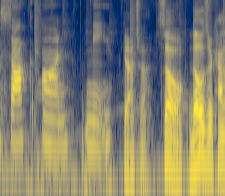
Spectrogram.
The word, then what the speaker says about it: Saucony: how to say this saucony i don't know if it's soccer nearest taconi it's talking like you're supposed to think of sock on me gotcha so those are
